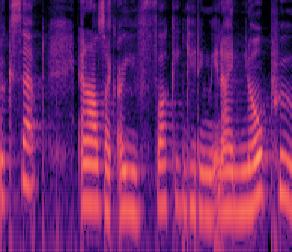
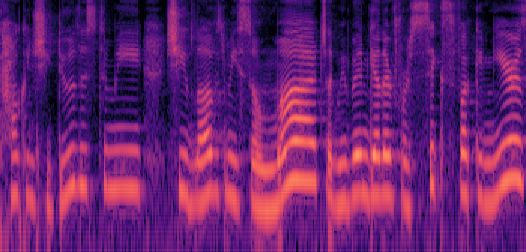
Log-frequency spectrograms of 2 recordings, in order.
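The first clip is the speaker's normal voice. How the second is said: mock tearful sobbing, crying through tears; 4 semitones higher than usual. Retelling what a man told the police: imitating someone crying. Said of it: "he's crying to us saying".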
